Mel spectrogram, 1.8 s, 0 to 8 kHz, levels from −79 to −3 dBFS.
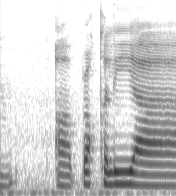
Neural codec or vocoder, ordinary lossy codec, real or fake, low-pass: none; none; real; none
